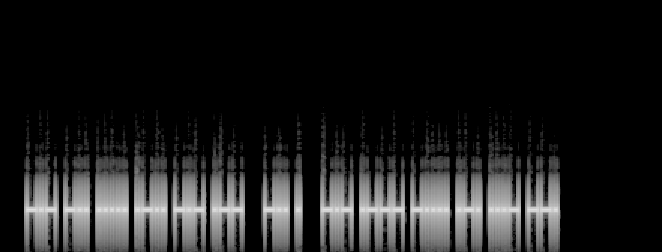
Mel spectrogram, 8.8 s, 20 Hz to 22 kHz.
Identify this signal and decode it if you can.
Morse code, heard as a keyed tone, about 28 wpm, 700 Hz. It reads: KD5LKW DE KJ6RVG
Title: USA Callsign DE Callsign - 6 Characters - 28wpm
